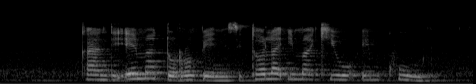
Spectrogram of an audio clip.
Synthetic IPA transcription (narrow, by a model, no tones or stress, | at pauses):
k̬ʼantʼiʔɛmad̥ʱɔrɔb̥ʱenisitʰɔlaʔimakʰiwɔʔem̩kʰuːlu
